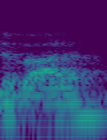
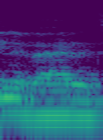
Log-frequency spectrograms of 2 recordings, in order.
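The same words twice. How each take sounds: First: It is said with the New York pronunciation. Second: It is said with the local Nevadan pronunciation. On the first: The speaker calls it right. "I want to say Nevada" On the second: The speaker calls it wrong. "even when I say Nevada to this day"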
